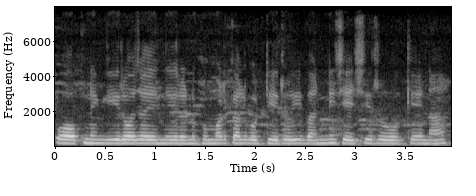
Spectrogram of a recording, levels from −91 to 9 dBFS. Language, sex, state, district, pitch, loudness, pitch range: Telugu, female, Telangana, Nalgonda, 200 Hz, -17 LUFS, 195-205 Hz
